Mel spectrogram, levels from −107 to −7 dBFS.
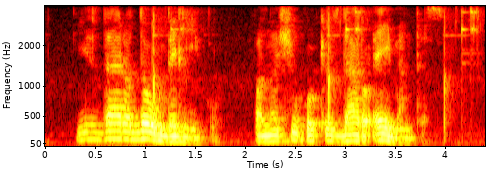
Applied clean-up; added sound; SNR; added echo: none; Shatter; 19 dB; none.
